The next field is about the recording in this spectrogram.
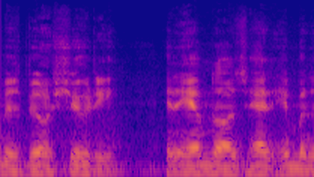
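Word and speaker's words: Tschudy: his name is bill shooty and amnon's had him and his wife on the show before but his name is spelled t-s-c-h-u-d-y now chew on this for a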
